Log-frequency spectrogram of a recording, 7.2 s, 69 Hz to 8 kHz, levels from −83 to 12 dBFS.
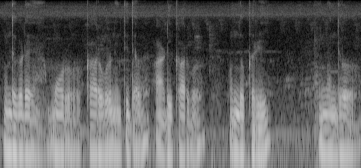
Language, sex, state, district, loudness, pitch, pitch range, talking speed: Kannada, male, Karnataka, Koppal, -17 LUFS, 105 Hz, 105-115 Hz, 85 wpm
